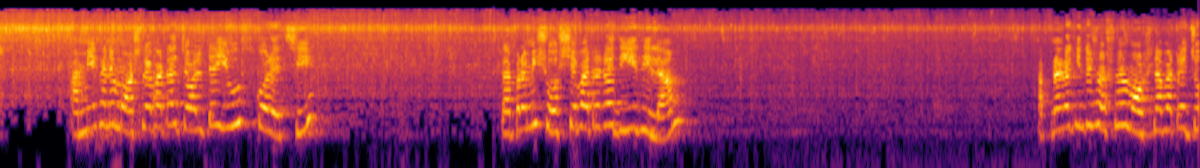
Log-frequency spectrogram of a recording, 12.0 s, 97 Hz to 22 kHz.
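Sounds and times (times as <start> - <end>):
spices sizzling in hot oil: 0.0 - 12.0.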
